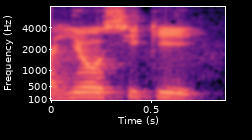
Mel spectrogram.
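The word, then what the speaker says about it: 標識: Từ này đọc là Hyoshiki.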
